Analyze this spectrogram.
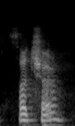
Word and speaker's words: soccer: Cup, the most famous soccer competition in the world. Okay, good. That's it. This word, can you say it again? Soccer. Okay, in soccer, yes. In English, the double C is pronounced K.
